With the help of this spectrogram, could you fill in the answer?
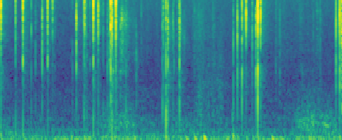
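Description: A palm-sized solid red glass heart paperweight with faceted edges is turned in the hands while long red nails tap and scratch its face and faceted sides. The result is a series of quick, sharp, bright clicks and brief scratchy scrapes that die away almost instantly, set over a quiet background.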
